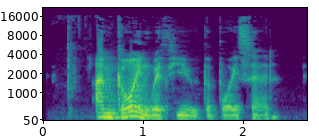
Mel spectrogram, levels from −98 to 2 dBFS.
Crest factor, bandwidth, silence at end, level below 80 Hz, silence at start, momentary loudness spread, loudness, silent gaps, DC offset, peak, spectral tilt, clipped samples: 16 dB; 15 kHz; 0.3 s; -50 dBFS; 0.25 s; 15 LU; -17 LUFS; none; under 0.1%; 0 dBFS; -6.5 dB/octave; under 0.1%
